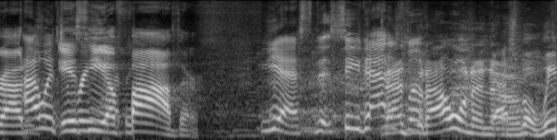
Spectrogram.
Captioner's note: audience chattering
